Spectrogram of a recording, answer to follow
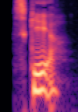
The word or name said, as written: skær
